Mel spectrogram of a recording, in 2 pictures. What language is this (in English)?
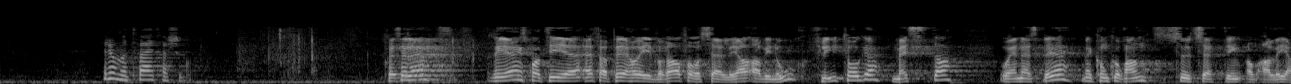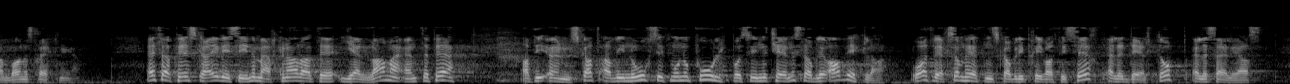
Norwegian Nynorsk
